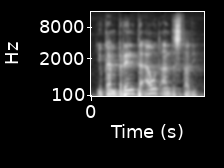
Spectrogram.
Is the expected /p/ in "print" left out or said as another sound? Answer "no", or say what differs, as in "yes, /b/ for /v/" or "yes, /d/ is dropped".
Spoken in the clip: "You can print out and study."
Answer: yes, /b/ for /p/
